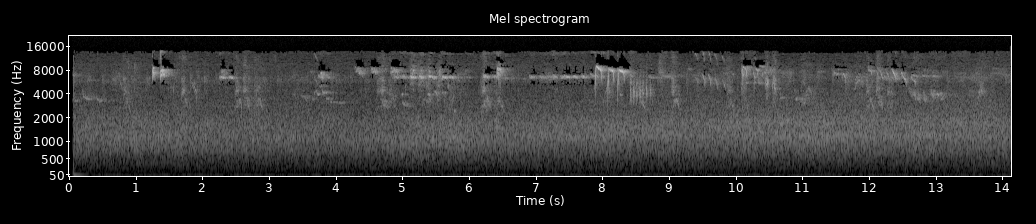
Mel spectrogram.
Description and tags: bird song
This is a sound clip i took in the morning near where i work. Taken about 7.30 in the West Midlands.
Bird, morning, song, wind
